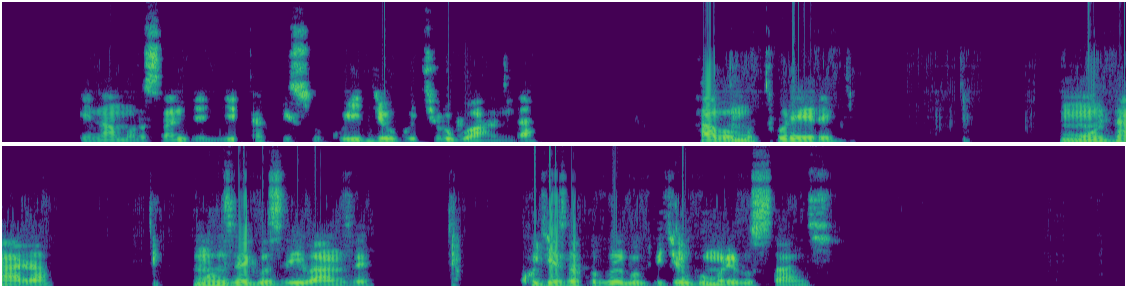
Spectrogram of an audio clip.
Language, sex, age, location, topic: Kinyarwanda, male, 18-24, Kigali, government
